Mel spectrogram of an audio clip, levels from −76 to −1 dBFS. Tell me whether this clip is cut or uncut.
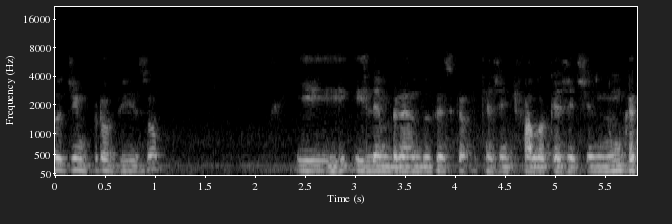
cut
